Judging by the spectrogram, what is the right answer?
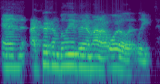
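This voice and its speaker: A man hosting a casual video-call chat from his home garage, plain-spoken and quick to grumble about his connection. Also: fairly high pitch, highs cut off. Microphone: laptop on a video call.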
